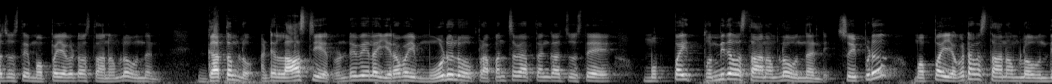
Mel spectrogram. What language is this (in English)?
Telugu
